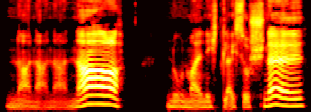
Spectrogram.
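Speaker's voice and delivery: loud rising "hold on" protest, then slowing; admonishing. Acted. Dido holding off Philomena's demand for the camera, loudly admonishing. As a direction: check someone who is rushing you, swelling loud. Heated objection to her demand.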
